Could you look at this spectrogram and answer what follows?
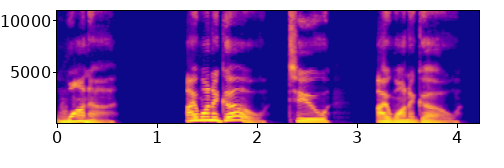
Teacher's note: The T disappears completely.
